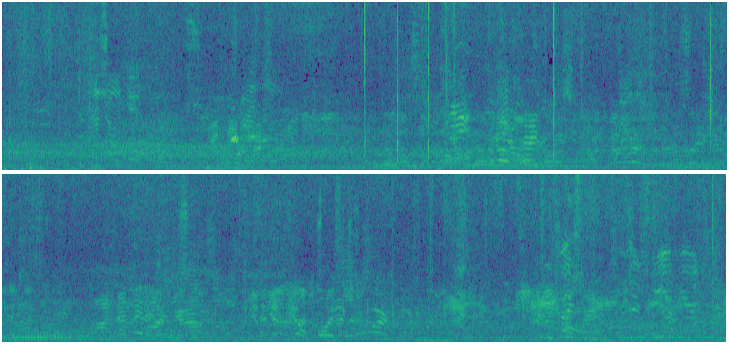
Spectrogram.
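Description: Men shout and call out to each other across an open field outdoors.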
